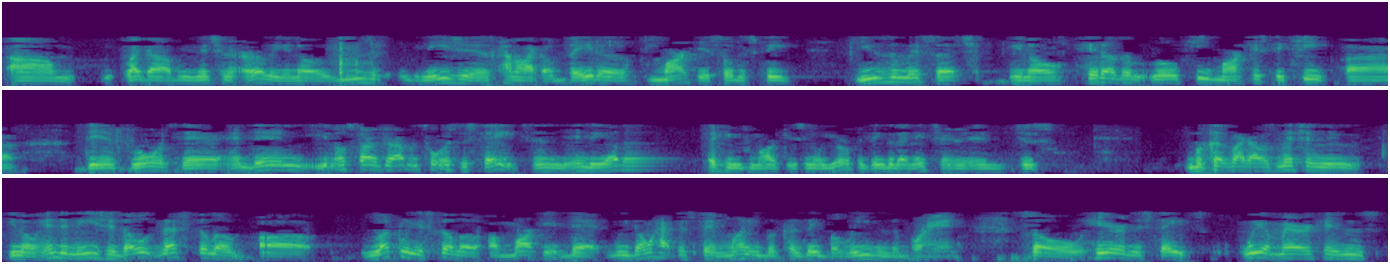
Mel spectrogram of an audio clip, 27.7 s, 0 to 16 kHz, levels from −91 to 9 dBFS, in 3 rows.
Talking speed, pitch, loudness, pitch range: 215 wpm, 115 Hz, -25 LUFS, 105-130 Hz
